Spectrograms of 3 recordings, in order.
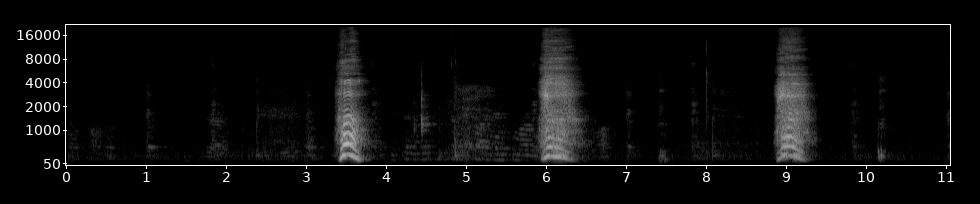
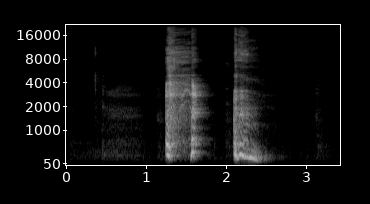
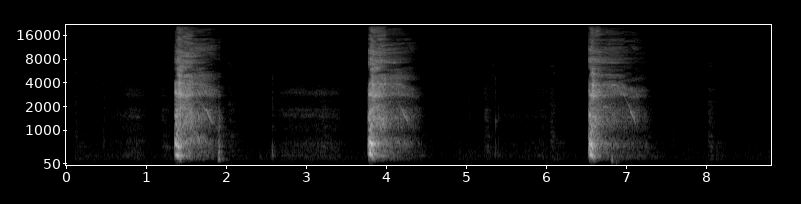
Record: exhalation_length: 11.1 s
exhalation_amplitude: 2515
exhalation_signal_mean_std_ratio: 0.23
cough_length: 3.4 s
cough_amplitude: 3671
cough_signal_mean_std_ratio: 0.34
three_cough_length: 8.8 s
three_cough_amplitude: 4911
three_cough_signal_mean_std_ratio: 0.22
survey_phase: beta (2021-08-13 to 2022-03-07)
age: 65+
gender: Female
wearing_mask: 'No'
symptom_cough_any: true
symptom_sore_throat: true
smoker_status: Never smoked
respiratory_condition_asthma: false
respiratory_condition_other: false
recruitment_source: Test and Trace
submission_delay: 1 day
covid_test_method: RT-qPCR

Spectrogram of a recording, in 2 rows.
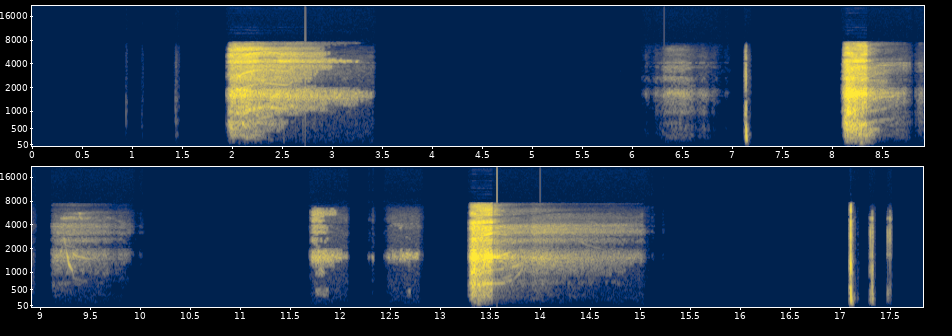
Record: exhalation_length: 17.8 s
exhalation_amplitude: 27514
exhalation_signal_mean_std_ratio: 0.22
survey_phase: beta (2021-08-13 to 2022-03-07)
age: 45-64
gender: Female
wearing_mask: 'No'
symptom_cough_any: true
symptom_shortness_of_breath: true
symptom_abdominal_pain: true
symptom_fatigue: true
symptom_fever_high_temperature: true
symptom_headache: true
symptom_change_to_sense_of_smell_or_taste: true
symptom_onset: 3 days
smoker_status: Never smoked
respiratory_condition_asthma: false
respiratory_condition_other: false
recruitment_source: Test and Trace
submission_delay: 1 day
covid_test_result: Positive
covid_test_method: RT-qPCR
covid_ct_value: 23.1
covid_ct_gene: N gene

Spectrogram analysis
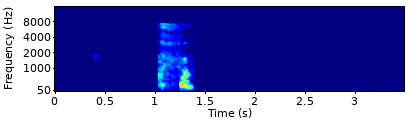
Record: cough_length: 3.5 s
cough_amplitude: 21935
cough_signal_mean_std_ratio: 0.15
survey_phase: beta (2021-08-13 to 2022-03-07)
age: 65+
gender: Female
wearing_mask: 'No'
symptom_none: true
smoker_status: Never smoked
respiratory_condition_asthma: false
respiratory_condition_other: false
recruitment_source: REACT
submission_delay: 2 days
covid_test_result: Negative
covid_test_method: RT-qPCR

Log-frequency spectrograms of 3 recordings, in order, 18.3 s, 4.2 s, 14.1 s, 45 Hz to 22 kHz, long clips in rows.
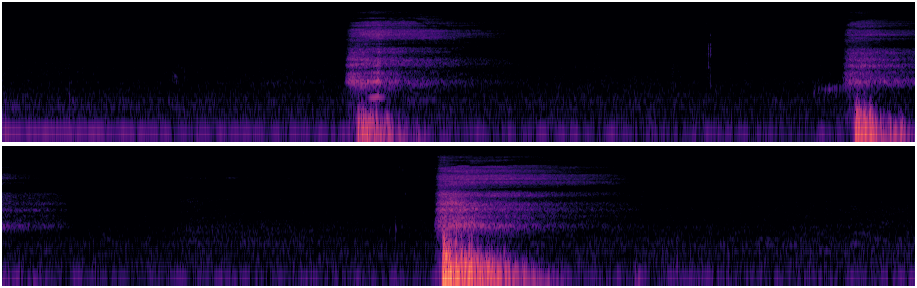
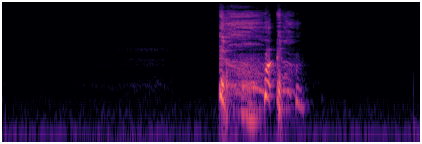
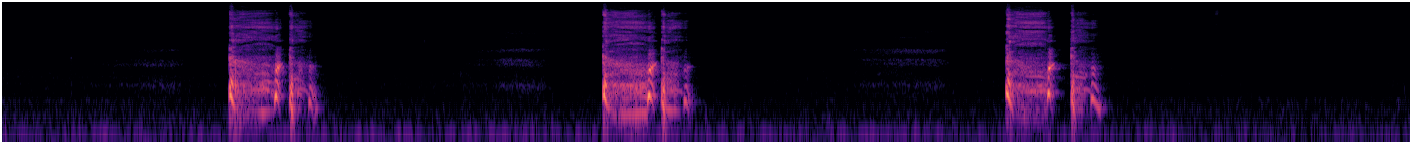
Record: exhalation_length: 18.3 s
exhalation_amplitude: 3773
exhalation_signal_mean_std_ratio: 0.25
cough_length: 4.2 s
cough_amplitude: 7123
cough_signal_mean_std_ratio: 0.28
three_cough_length: 14.1 s
three_cough_amplitude: 6492
three_cough_signal_mean_std_ratio: 0.25
survey_phase: beta (2021-08-13 to 2022-03-07)
age: 18-44
gender: Female
wearing_mask: 'No'
symptom_cough_any: true
symptom_runny_or_blocked_nose: true
symptom_sore_throat: true
symptom_fever_high_temperature: true
symptom_headache: true
symptom_change_to_sense_of_smell_or_taste: true
symptom_onset: 3 days
smoker_status: Never smoked
respiratory_condition_asthma: false
respiratory_condition_other: false
recruitment_source: Test and Trace
submission_delay: 2 days
covid_test_result: Positive
covid_test_method: RT-qPCR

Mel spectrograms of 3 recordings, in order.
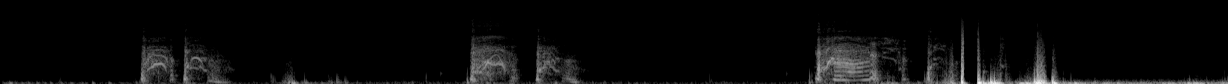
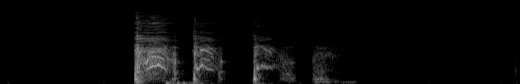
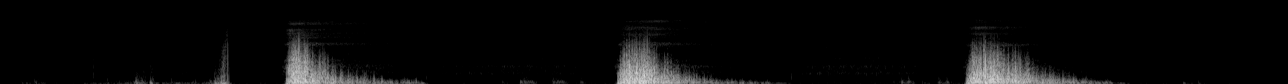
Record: three_cough_length: 12.3 s
three_cough_amplitude: 32768
three_cough_signal_mean_std_ratio: 0.26
cough_length: 5.2 s
cough_amplitude: 7174
cough_signal_mean_std_ratio: 0.33
exhalation_length: 12.9 s
exhalation_amplitude: 32768
exhalation_signal_mean_std_ratio: 0.31
survey_phase: beta (2021-08-13 to 2022-03-07)
age: 45-64
gender: Male
wearing_mask: 'No'
symptom_cough_any: true
symptom_sore_throat: true
symptom_abdominal_pain: true
symptom_fatigue: true
symptom_fever_high_temperature: true
symptom_headache: true
symptom_change_to_sense_of_smell_or_taste: true
symptom_loss_of_taste: true
symptom_onset: 2 days
smoker_status: Never smoked
respiratory_condition_asthma: false
respiratory_condition_other: false
recruitment_source: Test and Trace
submission_delay: 1 day
covid_test_result: Positive
covid_test_method: RT-qPCR
covid_ct_value: 26.2
covid_ct_gene: ORF1ab gene
covid_ct_mean: 26.7
covid_viral_load: 1800 copies/ml
covid_viral_load_category: Minimal viral load (< 10K copies/ml)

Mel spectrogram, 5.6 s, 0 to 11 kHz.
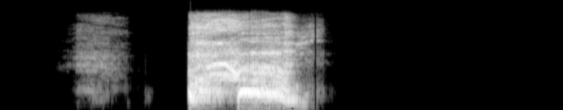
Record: cough_length: 5.6 s
cough_amplitude: 32768
cough_signal_mean_std_ratio: 0.38
survey_phase: beta (2021-08-13 to 2022-03-07)
age: 45-64
gender: Male
wearing_mask: 'No'
symptom_cough_any: true
symptom_fatigue: true
symptom_other: true
symptom_onset: 8 days
smoker_status: Never smoked
respiratory_condition_asthma: false
respiratory_condition_other: false
recruitment_source: REACT
submission_delay: 1 day
covid_test_result: Negative
covid_test_method: RT-qPCR
influenza_a_test_result: Negative
influenza_b_test_result: Negative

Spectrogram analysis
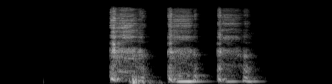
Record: three_cough_length: 3.3 s
three_cough_amplitude: 20054
three_cough_signal_mean_std_ratio: 0.44
survey_phase: beta (2021-08-13 to 2022-03-07)
age: 18-44
gender: Male
wearing_mask: 'No'
symptom_none: true
smoker_status: Never smoked
respiratory_condition_asthma: true
respiratory_condition_other: false
recruitment_source: REACT
submission_delay: 1 day
covid_test_result: Negative
covid_test_method: RT-qPCR
influenza_a_test_result: Negative
influenza_b_test_result: Negative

